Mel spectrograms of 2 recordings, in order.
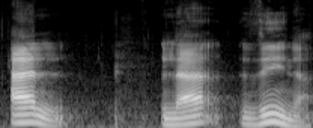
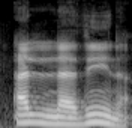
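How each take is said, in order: First: الذین broken slowly into al, la, dhīna; syllable by syllable. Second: Said in the usual way. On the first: Shown as a demonstration. Teacher teaching the word, slow syllable-by-syllable reading. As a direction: sound out الذین with clear gaps between syllables.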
